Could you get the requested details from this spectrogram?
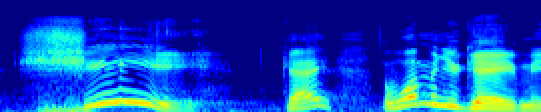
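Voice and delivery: a hint of Adam pointing the finger, high start; lightly voiced Adam, shifting blame; mock whiny Adam. Adam blaming Eve before God.

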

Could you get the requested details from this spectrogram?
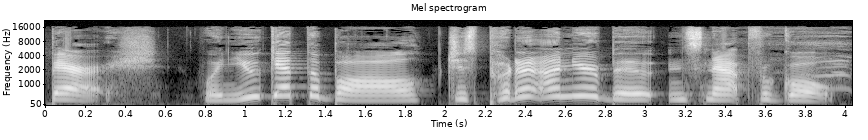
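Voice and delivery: lightly put-on American accent; attempted American accent. Co-host has a go at the coach's report, mild American accent. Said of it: "I think her accent will be better".

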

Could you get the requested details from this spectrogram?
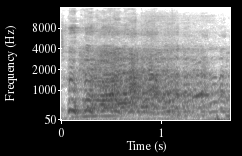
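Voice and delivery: high, slow, breathless laughing plea. Retold or imitated. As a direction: plead through a giggle. Friends pleading, laughing.

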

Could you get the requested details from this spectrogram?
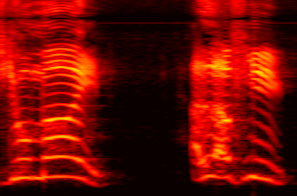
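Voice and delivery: high, loud cry of love; Father shouting. Acted. The Father shouting love over his children, loud and high. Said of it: "the Father is shouting over us".

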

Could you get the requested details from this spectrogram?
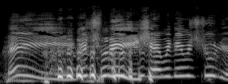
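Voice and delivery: high, slow, laughing miner voice; old-timey miner voice. Retold or imitated. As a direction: ham up an old prospector. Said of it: "like an old-timey miner".

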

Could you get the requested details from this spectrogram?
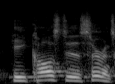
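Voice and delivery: normal talking voice

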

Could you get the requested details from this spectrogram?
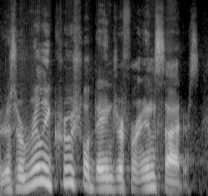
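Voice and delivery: ordinary talk, nothing marked

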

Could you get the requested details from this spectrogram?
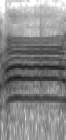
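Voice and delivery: loud, high held yell; comic scream of ride panic; mock terrified scream. Preacher reliving the ride, screaming in mock terror.

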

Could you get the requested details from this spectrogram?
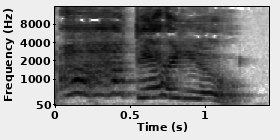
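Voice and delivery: very high, slow, loud hammed-up gasp of offence; mock the scold's indignation; mock outrage. Mocking the virtue-signaling woman, very high and slow.

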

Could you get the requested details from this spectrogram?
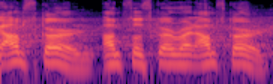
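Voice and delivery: quiet, small, half-laughing admission of fear; mock scared. Gideon admitting his fear to God, small and quiet. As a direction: shrink down and confess it meekly. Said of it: "Gideon's like".

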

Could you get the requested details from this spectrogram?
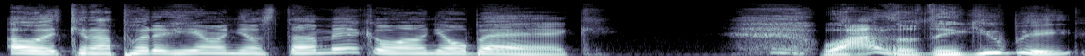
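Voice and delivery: high, put-on mocking voice of Eric; mock him in a high silly voice; Eric impression. Mocking Eric's voice to her partner, high and silly. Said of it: "that's how he sounds".

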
